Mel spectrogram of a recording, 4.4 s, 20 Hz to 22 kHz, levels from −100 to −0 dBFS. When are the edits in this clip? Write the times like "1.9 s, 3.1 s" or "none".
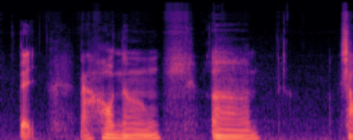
none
